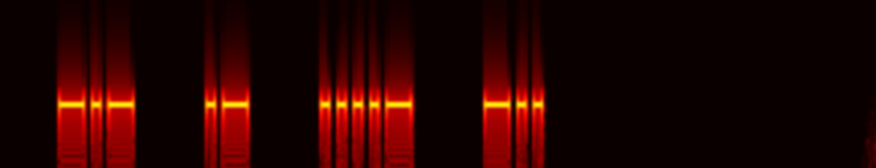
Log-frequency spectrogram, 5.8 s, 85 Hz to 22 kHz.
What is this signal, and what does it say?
Morse code, heard as a keyed tone, about 22 wpm, spaced as for 13 wpm, 700 Hz. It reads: KA4D
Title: USA Call Signs - 3x Character Spacing - 22wpm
